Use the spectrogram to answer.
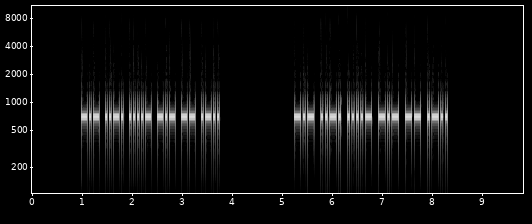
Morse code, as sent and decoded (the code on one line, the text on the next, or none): -.- ..-. ....- -.- -- .-.. / -.- ..-. ....- -.- -- .-..
KF4KML KF4KML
